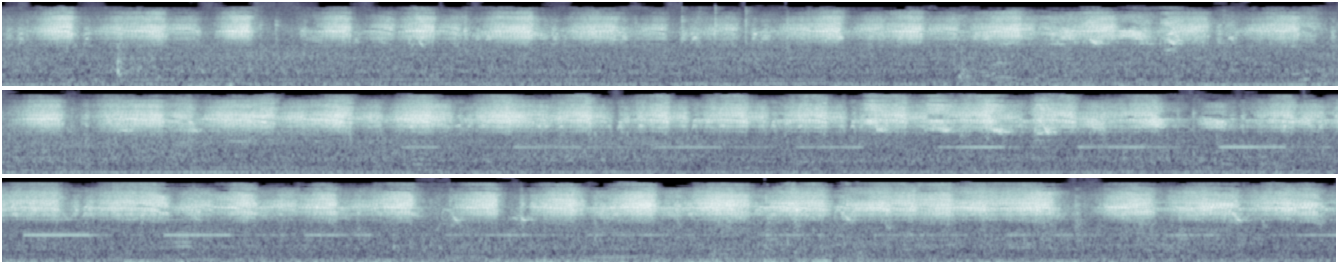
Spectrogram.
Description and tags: Birds going crazy at the parking lot of a busy store while Christmas shopping.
